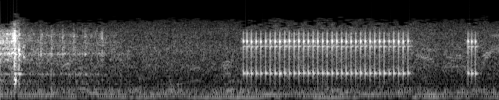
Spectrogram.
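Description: A telephone being dialed: a brief electronic tone at the start, then a longer, rapidly warbling ring-like tone and a short final burst, fairly clear with no voices.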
